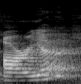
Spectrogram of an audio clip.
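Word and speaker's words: Aaria: Her name is Aria. It's spelled A-A-R-I-A.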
